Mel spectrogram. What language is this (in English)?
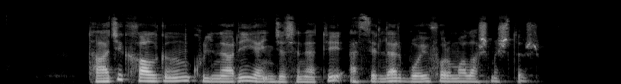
Azerbaijani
